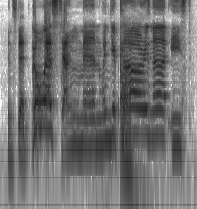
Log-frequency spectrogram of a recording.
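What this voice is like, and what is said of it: Nasal imitation of another person's voice. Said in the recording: “a pretty good mid-80s Michael W. Smith impersonation ... You just got to pinch your nose.”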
